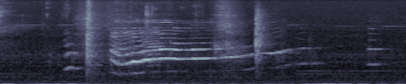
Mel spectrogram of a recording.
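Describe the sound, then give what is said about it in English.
An adult female domestic cat gives a drawn-out, wavering meow, bracketed by a couple of shorter chirpy calls, over a faint steady background hum with no talking. “Like when we're talking to her, she's like, meow. That's Boss. Boss does that.”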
